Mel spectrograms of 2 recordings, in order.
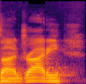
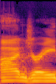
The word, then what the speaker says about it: Andrade: to Canelo Alvarez and Demetrius Andrade however or Andre depending on how you pronounce it but you know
